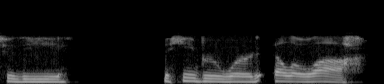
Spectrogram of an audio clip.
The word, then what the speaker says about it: Eloah: the the Hebrew word eloah it's not pronounced Aloha it's Loa and that is used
